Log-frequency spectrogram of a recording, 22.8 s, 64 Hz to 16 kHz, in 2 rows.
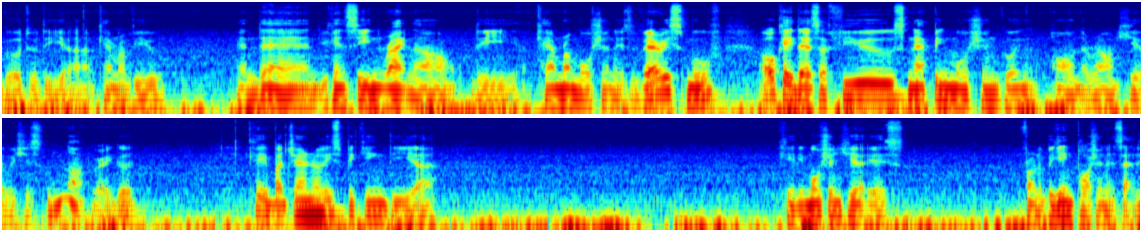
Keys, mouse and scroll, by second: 0.8-22.7 drag.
